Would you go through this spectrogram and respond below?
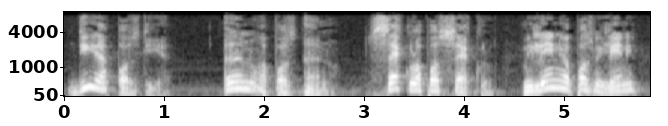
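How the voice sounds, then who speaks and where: A man with a Brazilian accent playing a calm, kindly pharmacist who teaches young men in a measured, solemn way in an audio drama. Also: fairly high pitch, breathy edge, lo-fi sound, exaggerated voice. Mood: solemn, teaching.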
